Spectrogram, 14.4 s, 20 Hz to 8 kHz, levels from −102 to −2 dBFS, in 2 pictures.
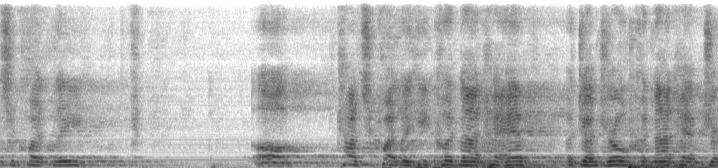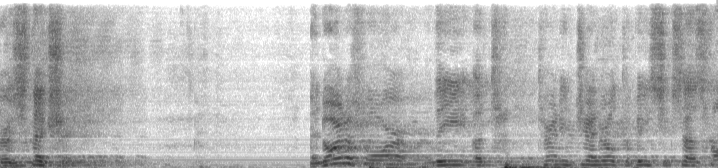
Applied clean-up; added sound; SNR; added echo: none; none; none; reverberation time 2.4 s.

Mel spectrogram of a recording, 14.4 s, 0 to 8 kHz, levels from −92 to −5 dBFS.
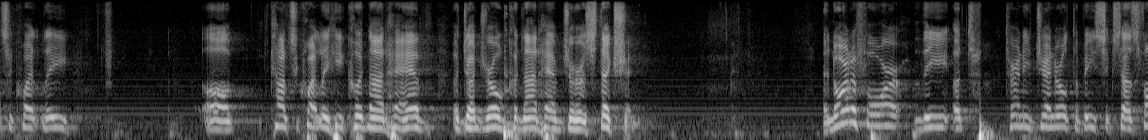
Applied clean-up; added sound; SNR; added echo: none; none; none; none.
